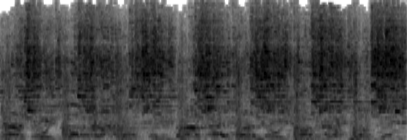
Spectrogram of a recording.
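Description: Mikoshi (portable Shinto shrine) being carried: many bearers shouting and chanting together while the shrine's metal fittings and ornaments jangle and clink as it is jostled.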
